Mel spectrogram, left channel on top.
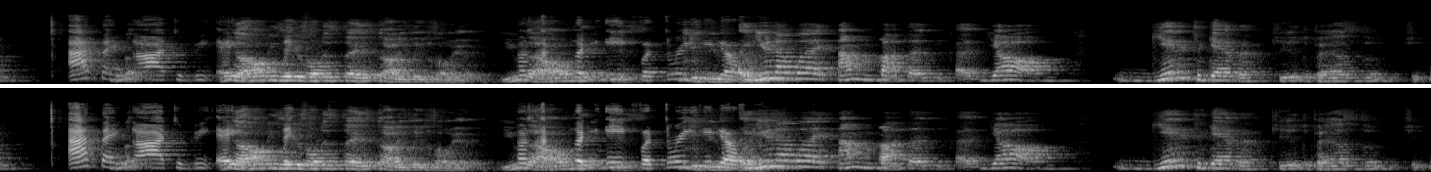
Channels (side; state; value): both; normal; correlation 0.60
